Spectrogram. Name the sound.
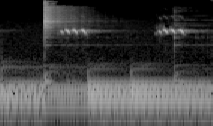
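crickets chirping sound effect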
